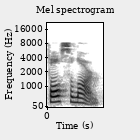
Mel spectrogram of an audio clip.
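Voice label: "false alarm", English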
